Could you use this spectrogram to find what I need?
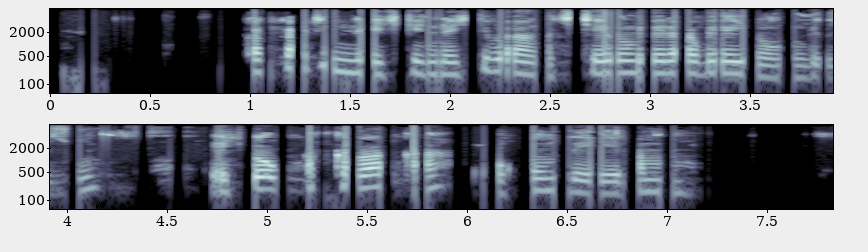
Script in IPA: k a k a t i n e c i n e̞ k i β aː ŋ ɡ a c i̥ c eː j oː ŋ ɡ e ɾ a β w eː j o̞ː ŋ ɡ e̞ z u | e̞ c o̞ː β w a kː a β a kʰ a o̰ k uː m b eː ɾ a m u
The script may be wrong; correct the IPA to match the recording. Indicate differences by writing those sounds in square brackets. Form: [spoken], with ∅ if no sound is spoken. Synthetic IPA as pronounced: k a k a t i n e c i n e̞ [c] i β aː ŋ ɡ a c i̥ [t] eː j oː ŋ ɡ e ɾ a β w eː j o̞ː ŋ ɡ e̞ z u | e̞ c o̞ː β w a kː a β a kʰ a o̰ k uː m b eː ɾ a m u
